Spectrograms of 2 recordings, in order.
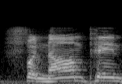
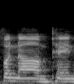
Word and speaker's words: Phnom Penh: He said, I was wondering where's the best place in Phnom Penh to buy fruit at.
